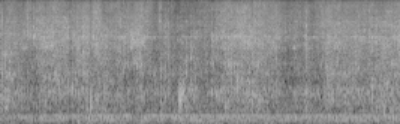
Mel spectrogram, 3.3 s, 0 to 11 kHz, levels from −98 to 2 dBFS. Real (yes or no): no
